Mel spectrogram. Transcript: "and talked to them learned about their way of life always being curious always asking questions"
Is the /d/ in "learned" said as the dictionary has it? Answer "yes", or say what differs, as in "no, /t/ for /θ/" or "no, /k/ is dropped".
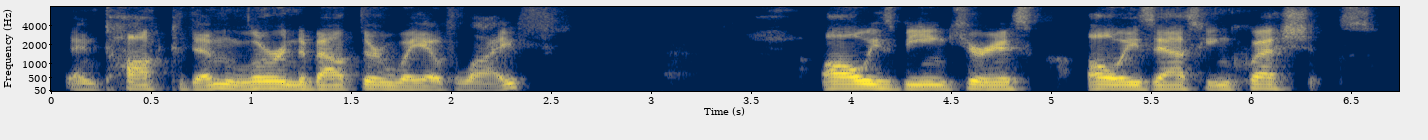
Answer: no, /d/ is dropped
